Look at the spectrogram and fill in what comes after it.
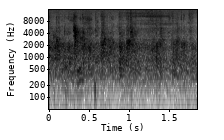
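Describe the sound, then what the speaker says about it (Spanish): Congregation at a church service applauding, a fairly faint, even patter of many hands with scattered louder claps. "Le damos un fuerte aplauso al Señor Jesucristo"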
